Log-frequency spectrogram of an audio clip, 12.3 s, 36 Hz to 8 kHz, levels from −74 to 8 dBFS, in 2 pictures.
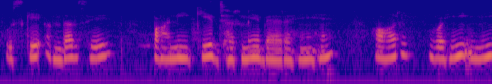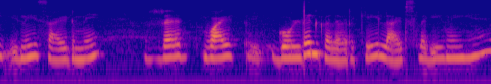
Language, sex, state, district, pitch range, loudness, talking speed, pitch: Hindi, female, Bihar, Gopalganj, 190-220 Hz, -31 LUFS, 110 wpm, 200 Hz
